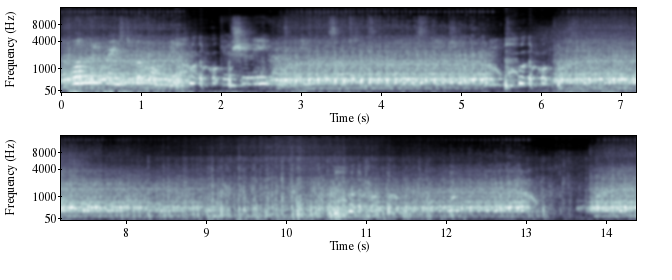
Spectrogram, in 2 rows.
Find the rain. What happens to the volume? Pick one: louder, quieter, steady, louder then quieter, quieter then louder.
louder then quieter.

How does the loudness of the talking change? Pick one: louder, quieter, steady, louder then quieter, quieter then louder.
quieter.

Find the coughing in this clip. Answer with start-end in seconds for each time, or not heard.
1.2-2.1, 5.3-6.2, 10.6-12.2.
